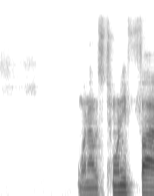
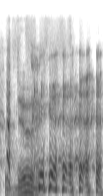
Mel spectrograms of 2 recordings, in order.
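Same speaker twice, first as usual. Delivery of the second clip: laughing; 7 semitones higher, 4 dB louder, much slower than usual. Retold or imitated. Retold agreeing with wife laughing.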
